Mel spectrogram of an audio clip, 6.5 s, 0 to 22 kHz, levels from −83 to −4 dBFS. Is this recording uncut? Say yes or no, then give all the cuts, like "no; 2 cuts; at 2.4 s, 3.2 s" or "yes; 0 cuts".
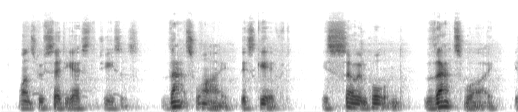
yes; 0 cuts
